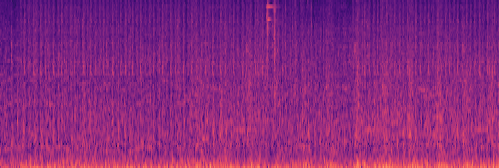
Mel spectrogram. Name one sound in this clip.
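Explosions boom heavily.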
